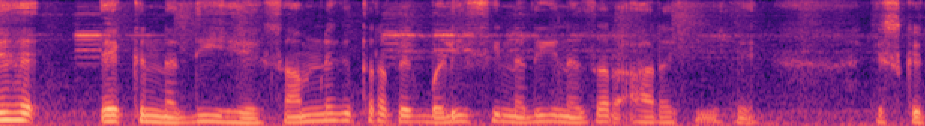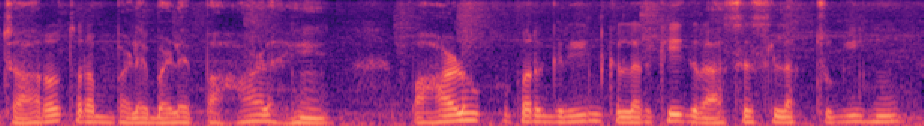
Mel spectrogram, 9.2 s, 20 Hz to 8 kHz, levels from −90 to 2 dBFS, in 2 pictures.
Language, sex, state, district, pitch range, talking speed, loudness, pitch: Hindi, male, Maharashtra, Aurangabad, 115-145 Hz, 210 wpm, -21 LUFS, 130 Hz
